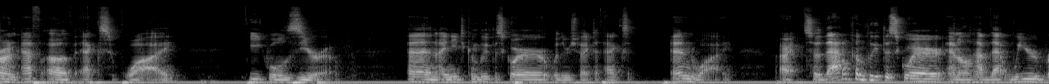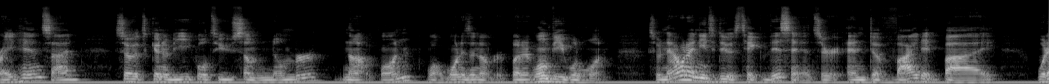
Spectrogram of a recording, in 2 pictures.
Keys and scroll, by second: 0.0-2.9 typing, 2.0 Right, 5.2 ,, 5.7 x, 6.0 ,, 6.6 y, 7.8 Right.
